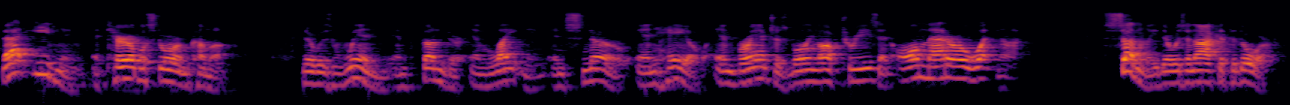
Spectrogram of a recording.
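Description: A man in his seventies reading a children's storybook aloud in a folksy, expressive way with chatty asides to young listeners. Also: medium pitch, measured pace. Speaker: volunteer storybook reader. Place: open living room and kitchen, indoors. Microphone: webcam at desk distance. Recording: dull, roomy home webcam recording.

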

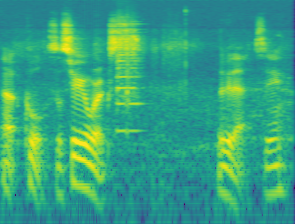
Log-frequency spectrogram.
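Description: A man's voice: on the low side, expressive, a little slow, a bit bright, a little hiss or hum, low-quality recording. A man giving a casual hands-on gadget demo as a reviewer, offhand and sardonic, swearing and sounding exasperated.

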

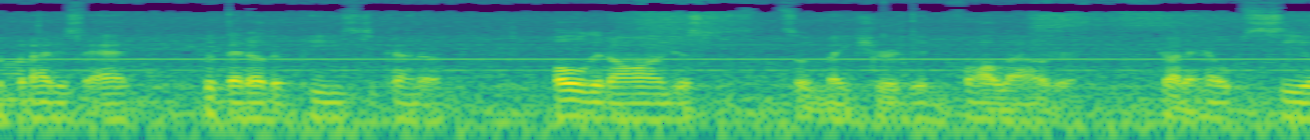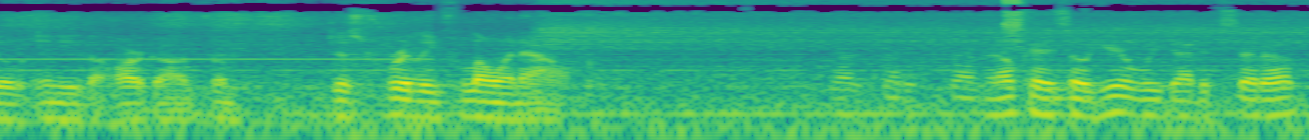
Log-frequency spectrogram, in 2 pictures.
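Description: A man's voice: fairly low pitch, creaky, poor audio. A middle-aged American man narrating a casual how-to as a welder, in a laid-back, folksy way. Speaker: welder hosting a tutorial.

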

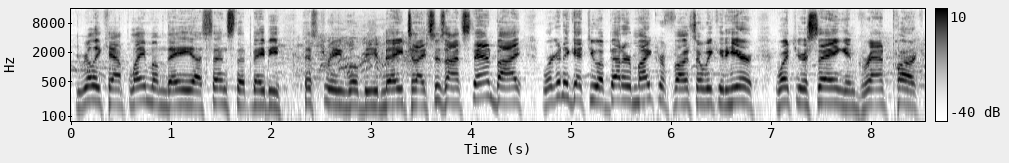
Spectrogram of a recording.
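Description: A man's voice: high-pitched, steady tone, a little fast, few pauses, background noise. A man anchoring live election night coverage on television, speaking emphatically. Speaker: news anchor. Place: television news studio.

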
